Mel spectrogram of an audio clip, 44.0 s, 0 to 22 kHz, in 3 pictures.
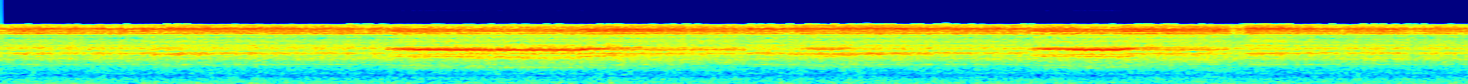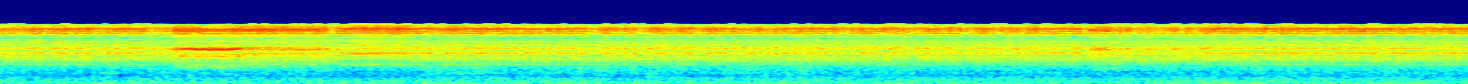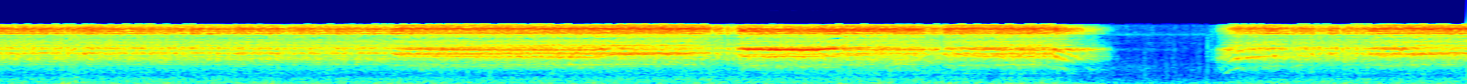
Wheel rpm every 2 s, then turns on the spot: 230, 230, 220, 230, 230, 220, 230, 230, 230, 230, 230, 230, 230, 230, 230, 230, 230, 220, 220, 190, 50, 220.
none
